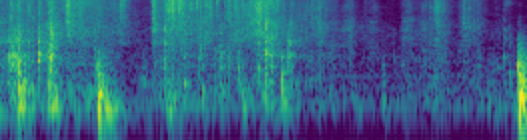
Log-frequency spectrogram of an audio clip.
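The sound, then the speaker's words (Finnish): Foil wrapper from a milk chocolate bar crinkling steadily, a dense run of sharp, bright crackles and rustles with brief louder crunches, no voices over it. “Kokonainen maito maitosuklaa levyn folio.”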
